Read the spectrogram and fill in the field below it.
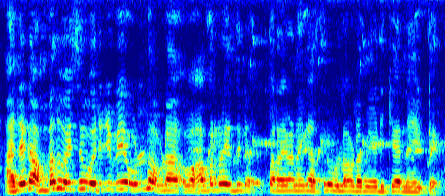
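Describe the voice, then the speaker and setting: Fast-talking woman telling a rambling personal story. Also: fairly high pitch, fairly even intonation, mellow. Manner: rambling, with frequent restarts and repeated phrases; earnest, emotional retelling. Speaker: vlogger recounting her past work abroad.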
